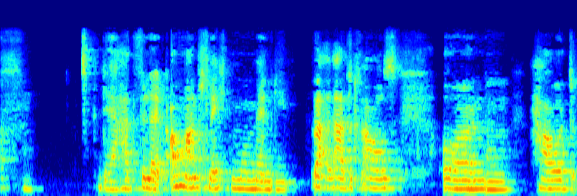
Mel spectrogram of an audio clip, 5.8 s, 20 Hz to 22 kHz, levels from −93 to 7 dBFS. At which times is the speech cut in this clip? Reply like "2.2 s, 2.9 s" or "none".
2.7 s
